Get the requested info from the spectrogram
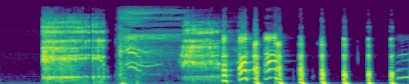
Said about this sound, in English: Okay, Google. Make a burp sound.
